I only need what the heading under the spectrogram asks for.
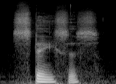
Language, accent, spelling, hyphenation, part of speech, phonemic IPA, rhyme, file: English, General American, stasis, sta‧sis, noun, /ˈsteɪsɪs/, -eɪsɪs, En-us-stasis.ogg
- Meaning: 1. A slackening or arrest of the blood current, due not to a lessening of the heart’s beat, but to some abnormal resistance of the capillary walls 2. Inactivity; a freezing, or state of motionlessness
